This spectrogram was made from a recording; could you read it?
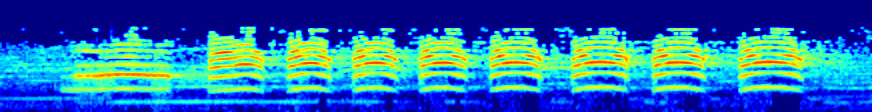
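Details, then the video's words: Peafowl call, used for communication in the breeding season to draw a mate or warn of predators: after a sustained nasal note come nine piercing, evenly paced cries in quick succession, strong and clear against a faint background hum. "Il Verso del Pavone"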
